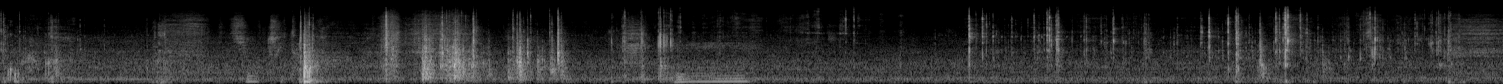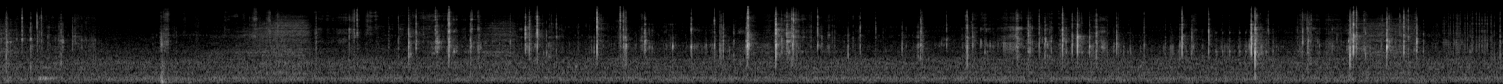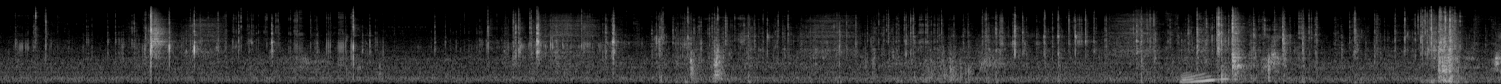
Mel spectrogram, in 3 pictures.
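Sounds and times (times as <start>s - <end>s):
plastic toy parts clicking: 9.6s - 16.0s, 18.4s - 44.7s.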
